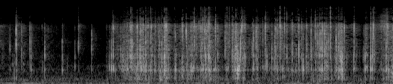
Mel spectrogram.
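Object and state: Foil pouch being crumpled.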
